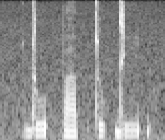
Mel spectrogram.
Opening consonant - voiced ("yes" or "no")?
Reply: yes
